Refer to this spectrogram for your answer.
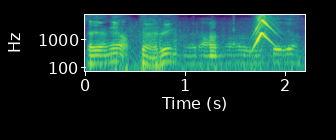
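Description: A man's voice: mid-range voice, huge pitch swings, normal speed. A man with a Central Javanese accent chatting casually and joking to himself as he rides a motorbike and vlogs. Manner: joking, chatty, talks to himself, laughs often. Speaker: motovlogger. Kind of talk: casual riding vlog chat. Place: riding a motorbike on country roads. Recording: loud wind and engine noise.

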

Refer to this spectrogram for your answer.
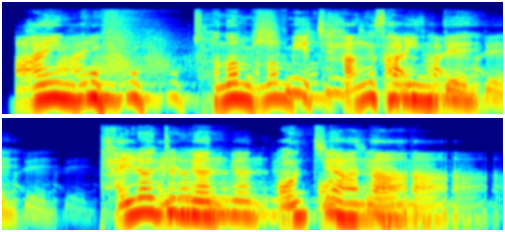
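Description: A woman's voice: fairly high pitch, slow pace, dry recording, clean studio sound. Woman doing a fretful, worn-out hero. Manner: fretful, archaic speech.

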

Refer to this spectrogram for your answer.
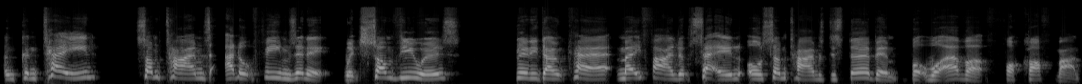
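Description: A man's voice: sits high, a little slow, pushed and bright, voice pushed up. A British man putting on a swaggering young London street tough, full of cocky slang. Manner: cocky slang-heavy teasing.

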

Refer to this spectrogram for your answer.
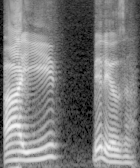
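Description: A man's voice: fairly high pitch, expressive, drawn-out words, fairly bright tone, clear, resonant tone, dry recording, studio quality. A young Brazilian man on a live stream telling a story in a casual rant, swearing constantly and talking animatedly into a headset. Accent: Brazilian Portuguese.

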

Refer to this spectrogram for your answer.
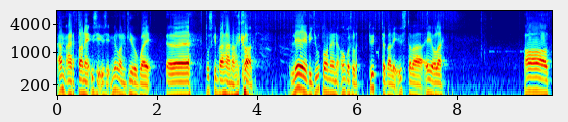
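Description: Reading viewers' questions from his phone, a young man who runs a gaming channel responds in a relaxed way, full of fillers and restarts. His voice is medium-pitched and darkish in tone.

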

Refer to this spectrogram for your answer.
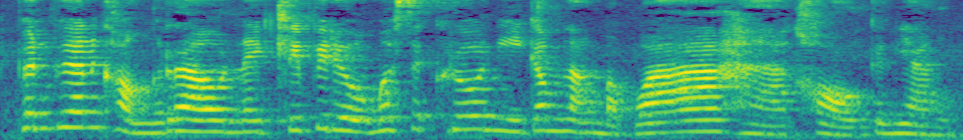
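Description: Woman children's teacher: high voice, drawn-out bilingual coaxing, echoey room. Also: a little hiss or hum. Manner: slow, drawn-out modelling of words for repetition; lively, sing-song coaxing of children. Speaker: English teacher for young children.

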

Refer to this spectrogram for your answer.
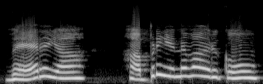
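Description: A woman's voice: high voice, animated, takes it slowly, dark tone, dull audio. A woman voicing a loving, anxious middle-aged mother who speaks fondly and with worry to her son. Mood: fond, worried. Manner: fond, worried.

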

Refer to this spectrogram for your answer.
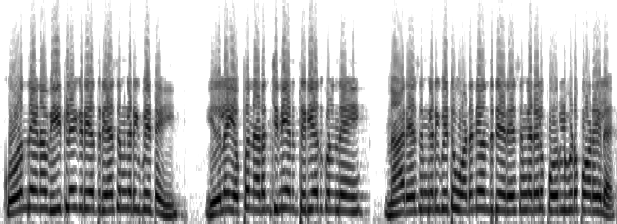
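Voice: high-pitched, flat delivery, a bit bright. A voice actor playing a sarcastic young village daughter-in-law who teases her mother-in-law in a Tirunelveli Tamil accent. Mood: defensive. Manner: mocking, quick, teasing.

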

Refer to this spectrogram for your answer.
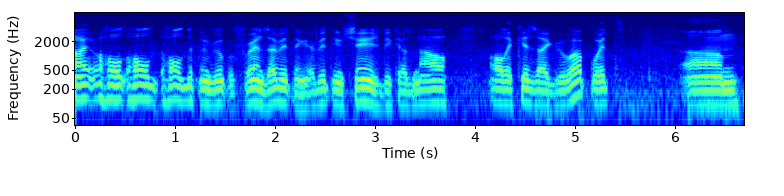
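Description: An older man telling rambling, chuckling stories from his life, interviewed outdoors on a handheld mic. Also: sits low. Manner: chuckling, rambling anecdotes with frequent laughs. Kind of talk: casual life-story storytelling. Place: outdoors on a bench. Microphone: handheld furry-windscreen mic held near chest. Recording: slightly dull sound, faint outdoor noise.

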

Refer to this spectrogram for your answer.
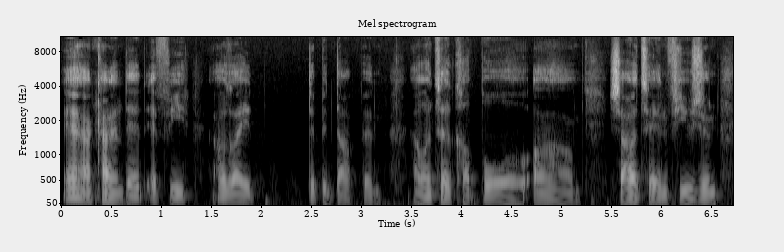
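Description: A man in his twenties, a vlogger, casually catches up with his audience in a podcast from home, candid and meandering across topics with slang and the odd swear. His lowish voice is dark in tone, fairly even in intonation and at normal speed. The recording is dry.

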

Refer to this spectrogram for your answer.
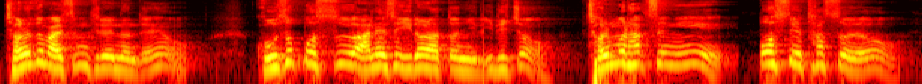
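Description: A male pastor giving a radio sermon, telling stories in an animated way and acting out the people he quotes. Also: high-pitched, brisk. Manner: animated storytelling, acts out quoted voices. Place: radio studio.

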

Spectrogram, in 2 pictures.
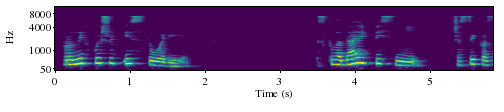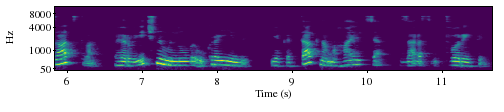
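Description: A woman teacher giving a remote lesson to young pupils, with clear, measured instructions. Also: lowish voice, warm tone, dull audio. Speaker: primary school teacher.

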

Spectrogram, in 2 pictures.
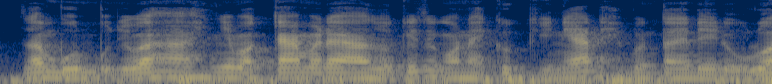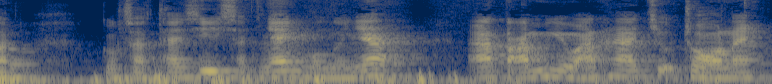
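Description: A man with a northern Vietnamese accent gives an informal, repetitive sales pitch as a shop seller, presenting items one by one to viewers. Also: fairly even intonation, fast, noisy background. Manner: repetitive, item-by-item selling with frequent appeals to viewers.

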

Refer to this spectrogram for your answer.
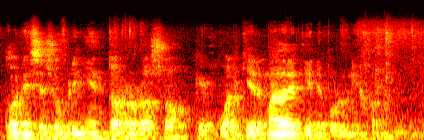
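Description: A middle-aged man, telling stories as an author guest in a relaxed, jokey way and acting out quotes. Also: medium pitch, fairly quick. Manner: animated, jokey, acts out quotes. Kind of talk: relaxed storytelling talk. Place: event hall before an audience. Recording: echoey venue, distant mic, faint noise.

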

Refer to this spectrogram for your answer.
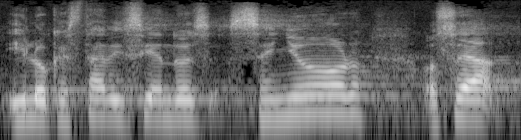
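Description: A man's voice: high voice, completely flat delivery, fast, a bit bright, big-room sound. A man teaching a verse-by-verse Bible study in a conversational way, often asking his listeners questions. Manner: conversational, asks the audience questions.

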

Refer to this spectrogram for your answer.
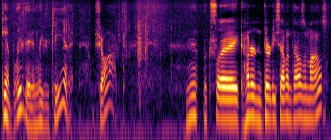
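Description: A man's voice: fairly high pitch, normal speed, slight background noise. A man giving a casual, rambling walk-around commentary outdoors at a snowy equipment auction lot, talking into a handheld camera. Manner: relaxed, rambling, uses fillers. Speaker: farm equipment vlogger.

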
